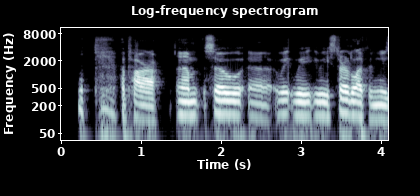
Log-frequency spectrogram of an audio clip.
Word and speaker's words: Hapara: Jan, do you want to give the listeners and readers a quick overview of what is Hapara or Hapara, depending on where you live, how you pronounce it? Hapara.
